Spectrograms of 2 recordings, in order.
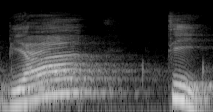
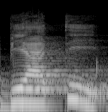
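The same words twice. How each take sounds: First: بیاتی drawn out with every vowel held long; slowly stretched بیاتی. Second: Said in the usual way. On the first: Shown as a demonstration. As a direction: spell out بیاتی by sound for students. (بیاتی را خیلی آهسته و کشیده بگو)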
